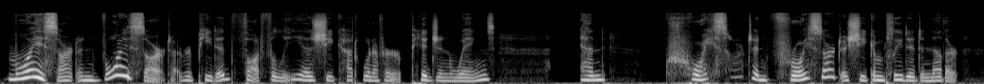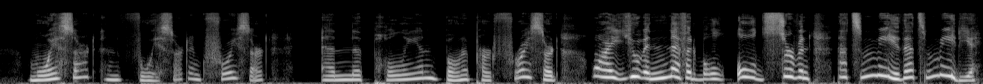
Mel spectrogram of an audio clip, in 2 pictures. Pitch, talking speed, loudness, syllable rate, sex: 240 Hz, 115 wpm, -18 LUFS, 4.4 syllables/s, female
